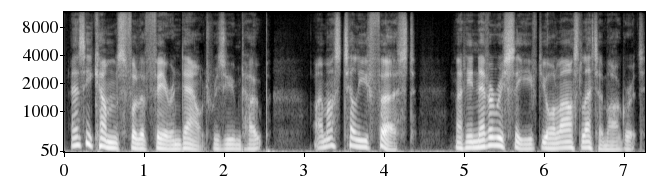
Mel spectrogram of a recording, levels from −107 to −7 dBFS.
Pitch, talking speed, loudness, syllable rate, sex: 130 Hz, 190 wpm, -17 LUFS, 5.3 syllables/s, male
